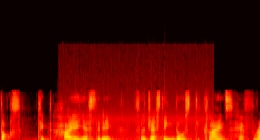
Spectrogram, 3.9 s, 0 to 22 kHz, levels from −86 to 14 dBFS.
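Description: A steady, raspy mains buzz sits under the speech from 0.87 s to 3.21 s, about 20 dB below it. Sharp switching spikes from a dimmer, rectifier or unshielded line, repeating twice per 50 Hz cycle, spread harmonics up into the kilohertz range.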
